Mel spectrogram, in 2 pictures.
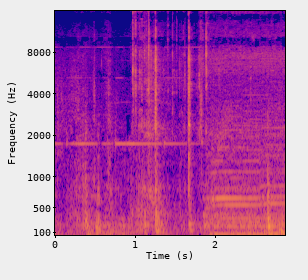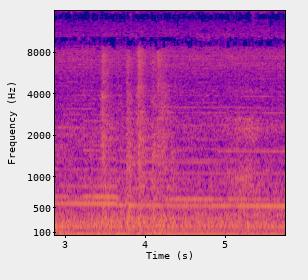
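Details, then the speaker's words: Turbo Bridgeport-ported Renesis rotary Mazda RX-8 after fitting a new 2K starter motor replacing a lazy factory Series 1 one: a couple of clicks, then the starter spins quickly and steadily with no dragging or grinding; strong cranking. "So, it should spin a ton faster. That's me. Happy as of that. So, yeah, I'm well impressed with that starter motor."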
